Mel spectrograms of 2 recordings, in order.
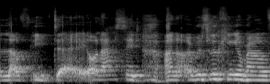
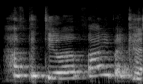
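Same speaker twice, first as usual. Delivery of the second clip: high, slow sales pitch; hammed-up high-pitched shop assistant; imitated saleswoman; 13 semitones higher, slower than usual. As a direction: draw out the recommendation, mocking her.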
